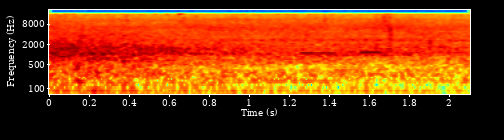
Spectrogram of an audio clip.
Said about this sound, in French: Il y a un camion de chantier.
